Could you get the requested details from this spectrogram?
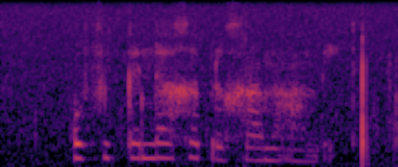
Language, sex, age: Afrikaans, female, 20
